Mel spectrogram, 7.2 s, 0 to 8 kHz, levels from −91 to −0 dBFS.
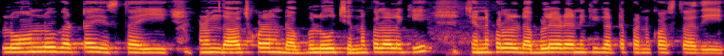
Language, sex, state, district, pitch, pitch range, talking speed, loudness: Telugu, female, Andhra Pradesh, Srikakulam, 210 Hz, 200-220 Hz, 125 wpm, -12 LUFS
